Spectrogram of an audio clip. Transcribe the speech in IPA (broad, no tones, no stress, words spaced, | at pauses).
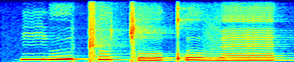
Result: ŋ͡muǁo ǀokʼo væ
